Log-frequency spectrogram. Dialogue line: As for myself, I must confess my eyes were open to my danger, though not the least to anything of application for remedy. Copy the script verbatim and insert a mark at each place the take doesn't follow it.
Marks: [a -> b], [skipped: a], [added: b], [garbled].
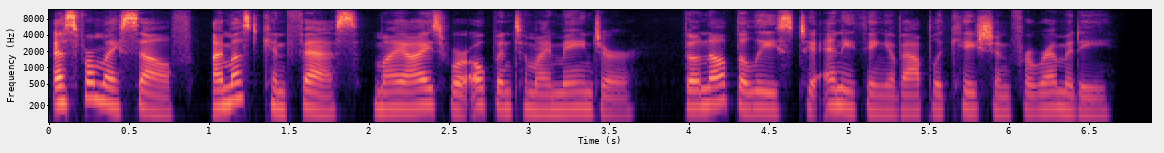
As for myself, I must confess my eyes were open to my [danger, -> manger] though not the least to anything of application for remedy.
